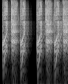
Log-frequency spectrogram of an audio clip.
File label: Rap 174 BPM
